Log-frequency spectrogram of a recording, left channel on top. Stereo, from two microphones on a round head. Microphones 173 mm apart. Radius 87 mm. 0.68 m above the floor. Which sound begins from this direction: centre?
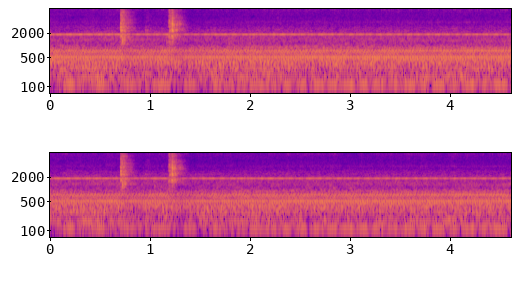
A camera shutter, at 0.7 s.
